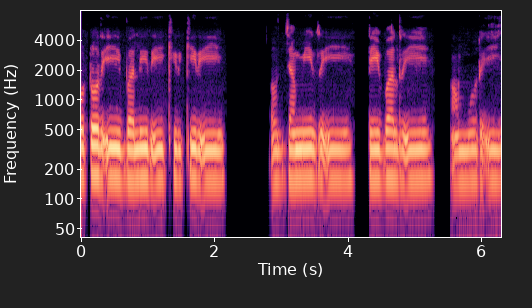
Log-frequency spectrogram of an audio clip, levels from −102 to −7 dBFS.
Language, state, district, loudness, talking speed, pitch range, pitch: Kurukh, Chhattisgarh, Jashpur, -22 LUFS, 135 wpm, 155-160 Hz, 155 Hz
